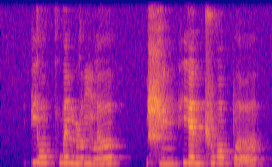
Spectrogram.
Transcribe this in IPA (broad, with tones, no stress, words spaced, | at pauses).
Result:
pjo˥˧ʊ̯kʰwə˥˧nɻɤ˥˩ŋlɤ˥ | ɕy˧˥npʰjɛ˥˩nʈ͡ʂwɔ˥pɤ̰˨˩˦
